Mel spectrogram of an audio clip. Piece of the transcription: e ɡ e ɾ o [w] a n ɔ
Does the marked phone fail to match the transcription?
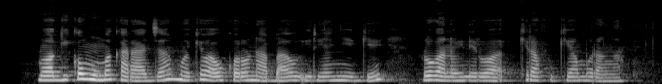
yes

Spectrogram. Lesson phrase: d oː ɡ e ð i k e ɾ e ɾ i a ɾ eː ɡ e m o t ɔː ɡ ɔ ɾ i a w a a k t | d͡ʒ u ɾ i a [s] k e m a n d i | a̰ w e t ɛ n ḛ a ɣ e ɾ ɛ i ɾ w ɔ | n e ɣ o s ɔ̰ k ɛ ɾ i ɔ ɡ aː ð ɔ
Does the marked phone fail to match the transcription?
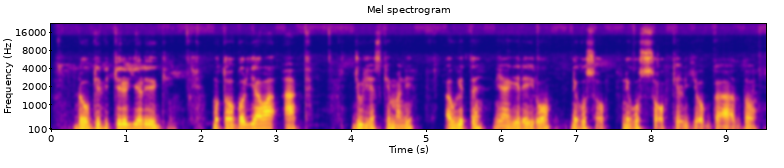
no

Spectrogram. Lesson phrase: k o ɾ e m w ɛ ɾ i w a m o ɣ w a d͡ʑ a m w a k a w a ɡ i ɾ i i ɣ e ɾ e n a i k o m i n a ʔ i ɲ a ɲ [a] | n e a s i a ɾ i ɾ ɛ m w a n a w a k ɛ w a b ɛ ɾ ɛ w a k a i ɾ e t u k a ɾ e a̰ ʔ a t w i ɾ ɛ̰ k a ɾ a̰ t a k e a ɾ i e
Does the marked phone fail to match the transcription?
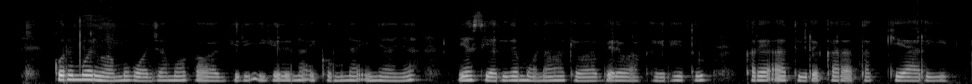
no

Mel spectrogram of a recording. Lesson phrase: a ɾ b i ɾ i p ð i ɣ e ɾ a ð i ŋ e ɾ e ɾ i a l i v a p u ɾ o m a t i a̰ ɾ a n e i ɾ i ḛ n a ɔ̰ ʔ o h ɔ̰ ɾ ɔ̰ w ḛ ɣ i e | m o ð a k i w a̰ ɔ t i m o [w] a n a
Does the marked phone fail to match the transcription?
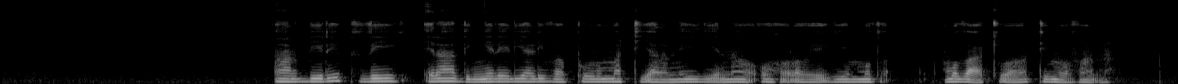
yes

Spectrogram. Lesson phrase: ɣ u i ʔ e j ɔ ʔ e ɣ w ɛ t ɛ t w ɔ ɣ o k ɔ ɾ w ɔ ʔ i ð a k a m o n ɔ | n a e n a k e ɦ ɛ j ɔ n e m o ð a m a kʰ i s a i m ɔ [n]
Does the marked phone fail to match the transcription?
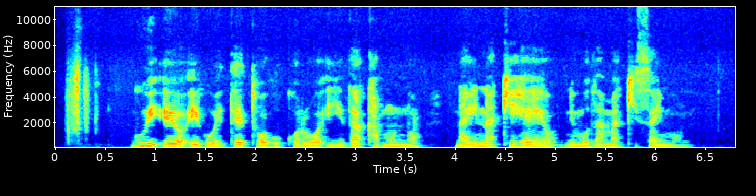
no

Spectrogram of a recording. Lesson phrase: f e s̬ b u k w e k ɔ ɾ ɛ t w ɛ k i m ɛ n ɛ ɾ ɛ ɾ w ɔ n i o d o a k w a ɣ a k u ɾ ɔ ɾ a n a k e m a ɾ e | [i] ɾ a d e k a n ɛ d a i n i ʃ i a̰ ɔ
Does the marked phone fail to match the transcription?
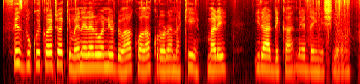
no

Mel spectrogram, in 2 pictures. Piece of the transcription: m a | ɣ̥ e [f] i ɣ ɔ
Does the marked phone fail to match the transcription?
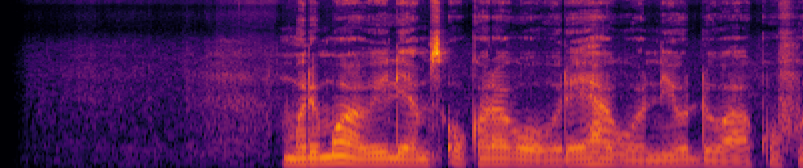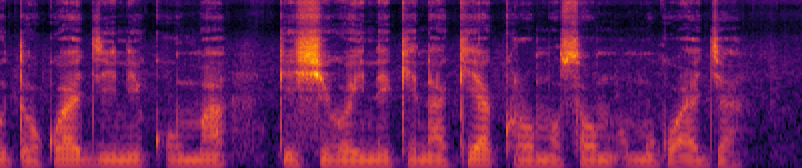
yes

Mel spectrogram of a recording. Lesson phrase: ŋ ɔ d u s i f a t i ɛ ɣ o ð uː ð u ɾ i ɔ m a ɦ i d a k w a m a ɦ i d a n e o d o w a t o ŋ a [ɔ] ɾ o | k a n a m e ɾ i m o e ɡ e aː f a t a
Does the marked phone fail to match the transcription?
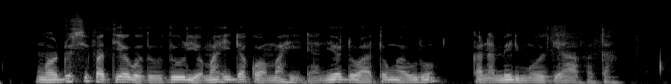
yes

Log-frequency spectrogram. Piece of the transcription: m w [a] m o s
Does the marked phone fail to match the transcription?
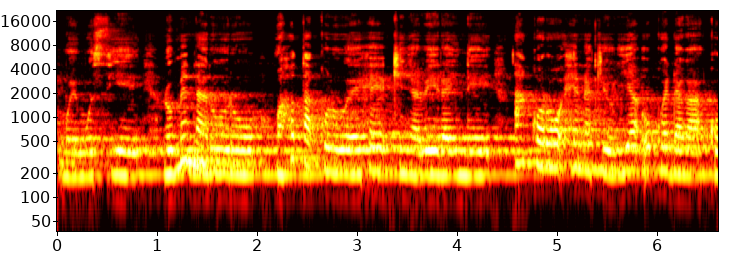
yes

